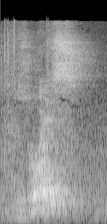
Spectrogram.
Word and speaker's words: Seuss: Seuss so first off his name should be pronounced Seuss so this is real Middleton is Germanic dirty rapp dirty it's from Germany as probably pronounced voiced by boss now he obviously got over the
